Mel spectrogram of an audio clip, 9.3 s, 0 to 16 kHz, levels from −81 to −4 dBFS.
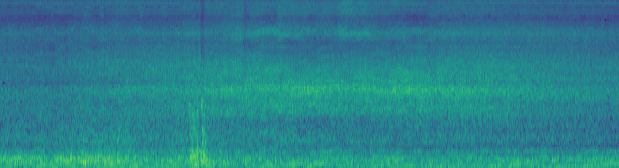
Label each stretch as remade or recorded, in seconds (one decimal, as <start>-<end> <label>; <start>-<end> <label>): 0.0-0.5 recorded; 0.5-2.7 remade; 2.7-3.2 recorded; 3.2-6.7 remade; 6.7-9.3 recorded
